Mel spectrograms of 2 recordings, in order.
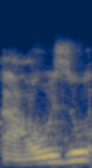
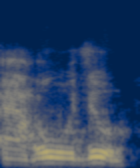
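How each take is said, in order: First: The middle consonant is a buzzing z sound. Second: The middle consonant is a voiced 'th' sound. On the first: The speaker calls it wrong. "it's not a'uzu" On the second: The speaker calls it right. "it is a'udhu"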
